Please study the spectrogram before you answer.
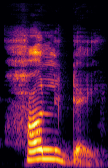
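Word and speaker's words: holiday: तो इसका अब ये 3 सिलेबल्स का है और इसीलिए फर्स्ट सिलेबल पे स्ट्रेस मार्क दिखाया गया है, यानी फर्स्ट सिलेबल को जोर देते हुए बोलना है। तो इसका कैसे होगा उच्चारण? हॉलीडे, हॉलीडे, हॉलीडे, हॉलीडे, हॉलीडे।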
